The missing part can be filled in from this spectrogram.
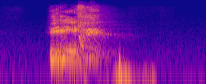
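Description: A single sharp, hissing sneeze burst with a short trailing breath; one ordinary sneeze.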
